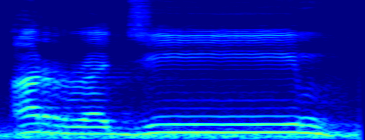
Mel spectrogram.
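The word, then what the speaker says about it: الرَّجِيم: So you are pronouncing this as sukoon on the meme, ar-rajim.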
